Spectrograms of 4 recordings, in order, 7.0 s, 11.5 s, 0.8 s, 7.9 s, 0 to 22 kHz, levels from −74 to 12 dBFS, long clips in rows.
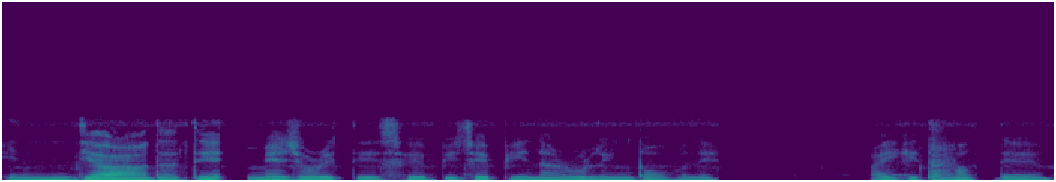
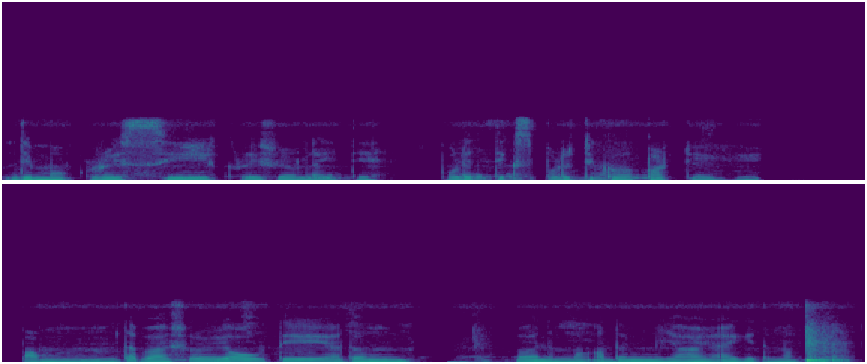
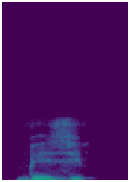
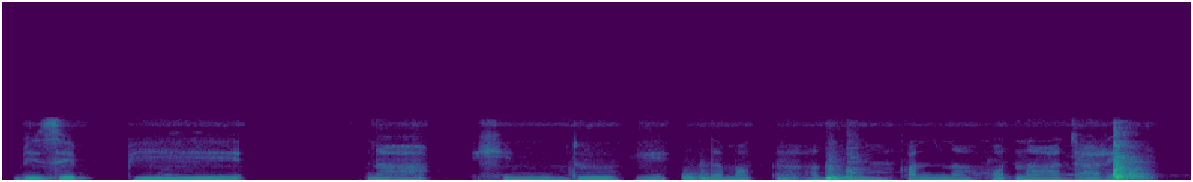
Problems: background conversations at intervals, low volume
